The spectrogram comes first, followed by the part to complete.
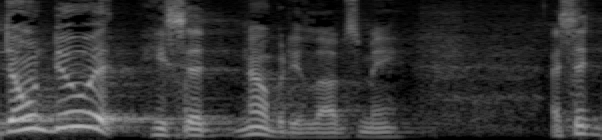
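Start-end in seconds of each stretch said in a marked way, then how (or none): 0.0-0.7 high, urgent cry to stop; alarmed, high-pitched appeal; urgent plea. Acted. Joke: pleading with bridge jumper. 1.2-2.0 low, soft, hopeless mumble; mock-glum, sunken voice; dejected. Joke: jumper voiced in despair.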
